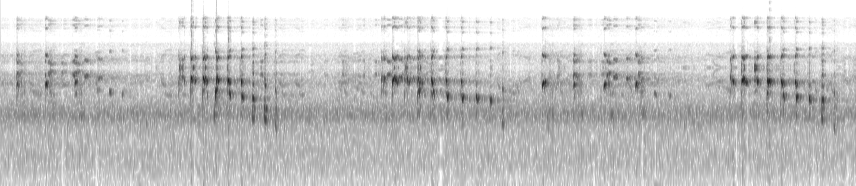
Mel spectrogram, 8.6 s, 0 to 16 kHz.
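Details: Decorah bald eagles at their nest, morning of May 13, 2018: repeated series of high, piping chitters, each run of about eight fast notes falling slightly in pitch, over constant hiss.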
